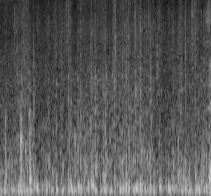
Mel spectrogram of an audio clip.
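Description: Irregular footsteps and shuffling of several people moving about and settling into position.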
